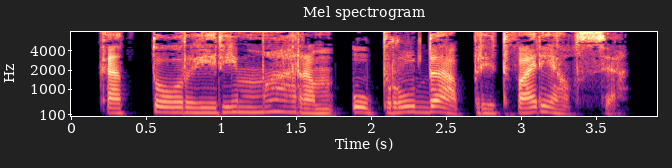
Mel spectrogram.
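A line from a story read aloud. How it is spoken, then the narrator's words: Strangled growl. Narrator (Russian): сдавленно прорычала я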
